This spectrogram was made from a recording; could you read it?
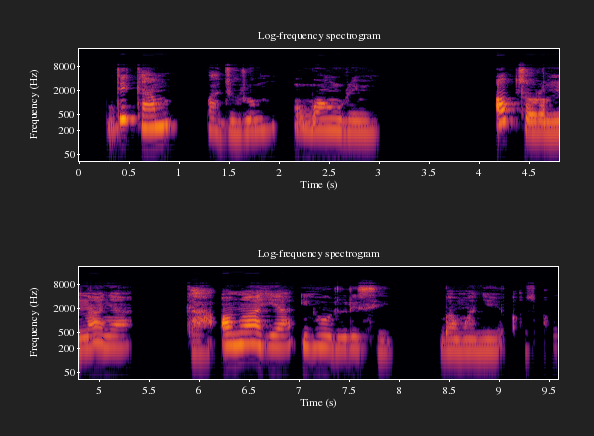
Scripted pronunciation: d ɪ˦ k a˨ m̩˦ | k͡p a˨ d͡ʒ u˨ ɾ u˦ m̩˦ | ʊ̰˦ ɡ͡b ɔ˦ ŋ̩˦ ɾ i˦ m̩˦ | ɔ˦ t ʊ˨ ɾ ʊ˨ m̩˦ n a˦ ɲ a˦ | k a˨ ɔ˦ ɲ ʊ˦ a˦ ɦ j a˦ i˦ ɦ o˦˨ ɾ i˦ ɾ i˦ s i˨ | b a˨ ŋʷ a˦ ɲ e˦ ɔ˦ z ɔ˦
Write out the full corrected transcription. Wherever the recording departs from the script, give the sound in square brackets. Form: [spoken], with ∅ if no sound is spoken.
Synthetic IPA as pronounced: d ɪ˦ k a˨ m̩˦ | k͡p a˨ d͡ʒ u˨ ɾ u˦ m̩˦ | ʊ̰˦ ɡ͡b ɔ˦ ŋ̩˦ ɾ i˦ m̩˦ | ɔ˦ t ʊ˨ ɾ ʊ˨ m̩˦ n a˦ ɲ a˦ | k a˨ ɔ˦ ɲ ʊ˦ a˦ ɦ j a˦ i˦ ɦ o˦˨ ɾ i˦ ɾ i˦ s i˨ | b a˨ ŋʷ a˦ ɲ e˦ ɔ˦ z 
